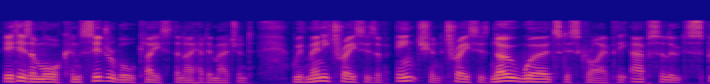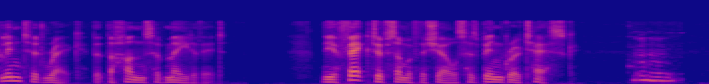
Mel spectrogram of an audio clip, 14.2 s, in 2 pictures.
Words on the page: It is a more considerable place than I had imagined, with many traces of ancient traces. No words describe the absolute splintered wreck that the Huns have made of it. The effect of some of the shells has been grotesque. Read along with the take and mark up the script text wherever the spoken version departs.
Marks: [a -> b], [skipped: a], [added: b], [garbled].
It is a more considerable place than I had imagined, with many traces of ancient traces. No words describe the absolute splintered wreck that the Huns have made of it. The effect of some of the shells has been grotesque.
